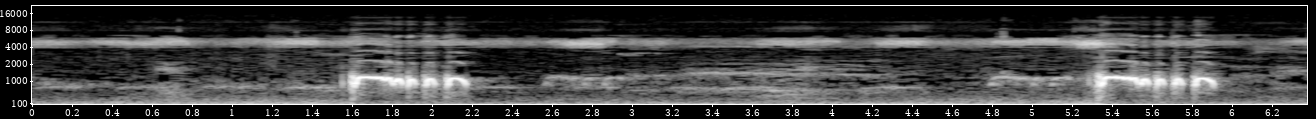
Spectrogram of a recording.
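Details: Zebra dove, a local Indonesian bird singing strongly with a big voice that draws replies from other doves; two coo phrases, a sharp upslurred note then a rapid broken series of coos, separated by a long pause, with continuous high buzzing behind.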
